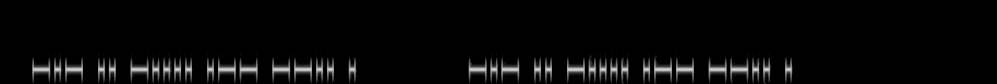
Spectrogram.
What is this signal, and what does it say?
Morse code, heard as a keyed tone, about 22 wpm, 700 Hz. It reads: KI6WZE KI6WZE
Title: USA Call Signs - 6 Characters - Repeated 2x - 22wpm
